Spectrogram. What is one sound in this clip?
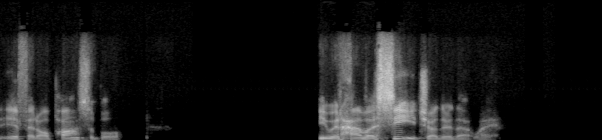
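A man speaks calmly into a headset microphone, with pauses.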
